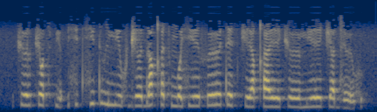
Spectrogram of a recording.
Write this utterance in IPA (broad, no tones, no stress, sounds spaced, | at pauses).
t͡ʃ ʏː l t͡ʃ ɔ t͡s pʲ ə | sʲ ø t sʲ e t v i mʲ eː xʷ d͡ʒ əː d ɐ qʰ i t͡s ŋʷ ɐ sʲ eː f øː t e t t͡ʃ eː qʰ eː t͡ʃ øː mʲ eː t͡ʃ ɐ d͡z ʏː xʷ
